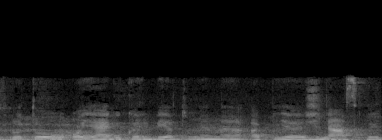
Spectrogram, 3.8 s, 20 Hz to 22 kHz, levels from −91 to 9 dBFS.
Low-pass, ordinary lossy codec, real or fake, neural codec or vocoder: 9.9 kHz; MP3, 48 kbps; real; none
